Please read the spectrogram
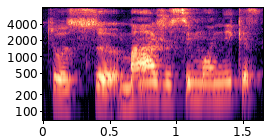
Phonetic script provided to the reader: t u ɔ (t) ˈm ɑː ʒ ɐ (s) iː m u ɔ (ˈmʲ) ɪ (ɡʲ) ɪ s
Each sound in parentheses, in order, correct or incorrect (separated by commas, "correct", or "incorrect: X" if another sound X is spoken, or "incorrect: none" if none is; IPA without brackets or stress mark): incorrect: s, correct, incorrect: nʲ, incorrect: kʲ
